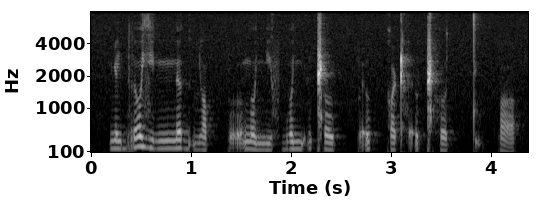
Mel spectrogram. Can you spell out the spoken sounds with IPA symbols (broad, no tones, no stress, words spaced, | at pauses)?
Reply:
ɳibrozʲɔ nːəɡə̰ ʎɔpːo̰ŋo nʲɯfbo nʲo̰ɳǁou̯ pːə̰u̯kːɔ ʈʰə̰u̯ǁʰo tːḭpːɔ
